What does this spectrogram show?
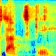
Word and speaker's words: Satsuki: Oh, it's Satsuki, right? Yeah, Satsuki. Okay. I keep wanting like Satsuki. Exactly. But it's Satsuki. Yeah, I keep wanting to put a third syllable in there.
